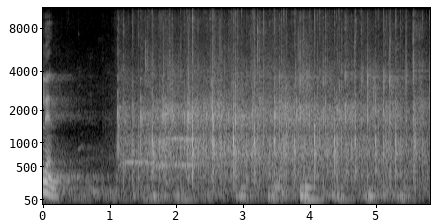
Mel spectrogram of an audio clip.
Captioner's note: audience applauds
